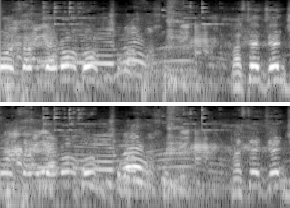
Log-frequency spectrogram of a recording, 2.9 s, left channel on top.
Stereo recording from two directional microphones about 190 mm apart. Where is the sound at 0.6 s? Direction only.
40° left (ahead or behind).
